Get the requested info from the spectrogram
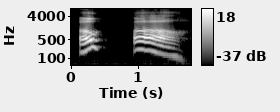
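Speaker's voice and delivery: big noisy yawn in two bursts; loud yawn. Real, not acted. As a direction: yawn out loud, caught off guard. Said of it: "I thought I was done".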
